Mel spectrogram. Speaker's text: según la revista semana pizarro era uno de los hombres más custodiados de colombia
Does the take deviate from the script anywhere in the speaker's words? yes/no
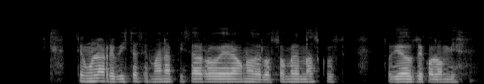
no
